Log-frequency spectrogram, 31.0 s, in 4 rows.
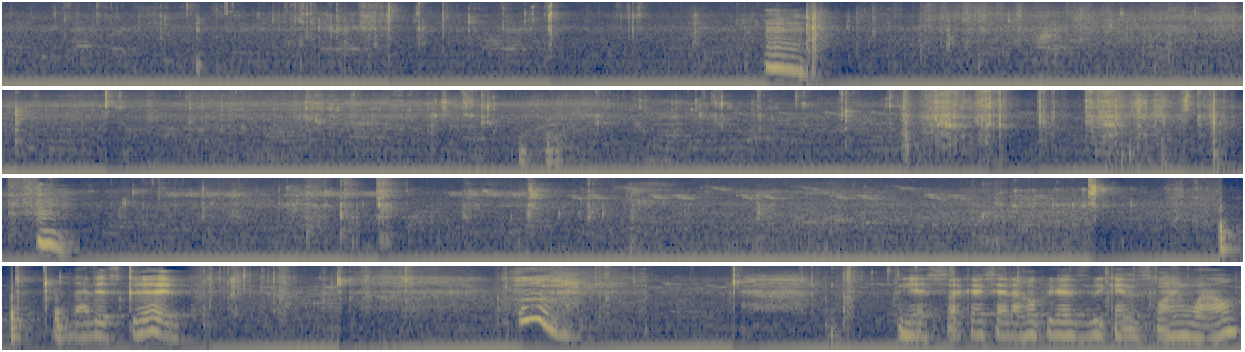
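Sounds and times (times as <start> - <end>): chewing and lip-smacking: 0.0 - 4.5, 5.2 - 13.4, 16.2 - 20.4, 21.6 - 23.6, 24.6 - 28.9
steady low hum: 0.0 - 31.0
falling hum-like vocal sound: 25.8 - 27.2.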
